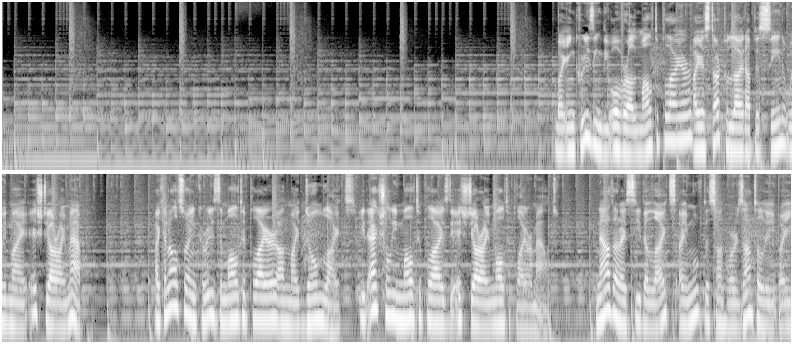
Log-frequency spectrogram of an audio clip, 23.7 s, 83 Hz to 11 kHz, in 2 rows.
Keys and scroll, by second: 10.3 3, 10.7 Return, 18.2 1, 18.4 Return, 22.6 9, 23.0 Return.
